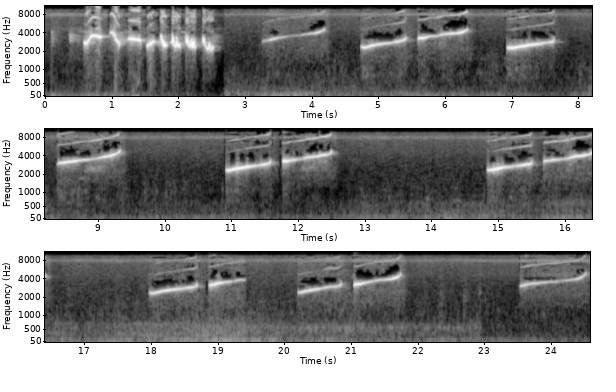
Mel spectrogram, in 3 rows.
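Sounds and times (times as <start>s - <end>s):
bird whistling bright pure notes: 0.4s - 2.6s, 3.3s - 7.7s, 8.4s - 9.4s, 10.9s - 12.6s, 14.8s - 16.5s, 18.0s - 19.4s, 20.2s - 21.8s, 23.5s - 24.5s.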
